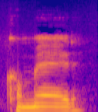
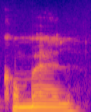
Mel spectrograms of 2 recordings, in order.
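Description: First: The final r is pronounced as an r. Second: The final r is changed, capital city style. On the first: "instead of saying, let's say, comer" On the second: "Or in the capital, they say"

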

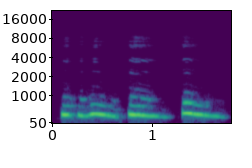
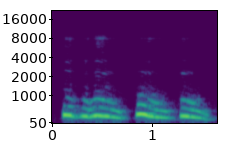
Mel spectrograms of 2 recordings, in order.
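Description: First: The hoots are made in a higher voice. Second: The hoots are made in a deeper voice. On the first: The call comes from the female owl. "her voice is higher" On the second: The call comes from the male owl. "he's got a deeper voice"

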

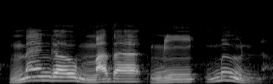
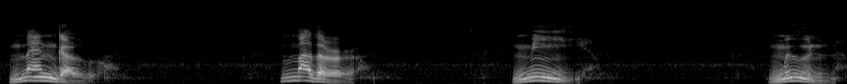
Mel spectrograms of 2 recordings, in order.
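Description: First: The list is said a little faster. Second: The list is said at a normal pace.

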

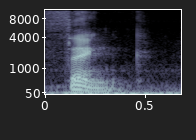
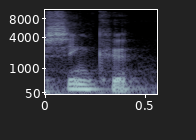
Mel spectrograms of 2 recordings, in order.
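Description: First: It begins with a th sound. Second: It begins with an s sound. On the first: The speaker calls it right. "좀 더 영어식으로 하려면 think가 돼야 돼요" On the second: The speaker calls it wrong. "보통 우리 싱크라고 하죠"

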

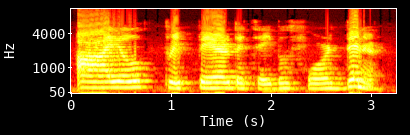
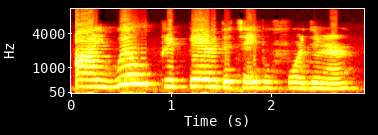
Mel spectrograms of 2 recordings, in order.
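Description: First: The words 'I will' are contracted to 'I'll'. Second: The words 'I will' are said in full.

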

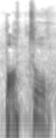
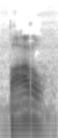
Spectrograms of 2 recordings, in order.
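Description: First: The middle consonant is a clear T sound. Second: The middle consonant is a soft D sound. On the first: "but it's really bottle" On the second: "Or bottle"

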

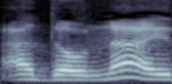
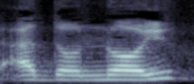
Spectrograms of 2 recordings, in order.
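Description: First: The word ends with the sound 'nai'. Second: The word ends with the sound 'noi'. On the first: It refers to a human being. The speaker calls it wrong. "nai is about man" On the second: It refers only to God. The speaker calls it right. "Noi is only about Hashem"

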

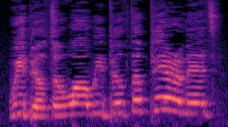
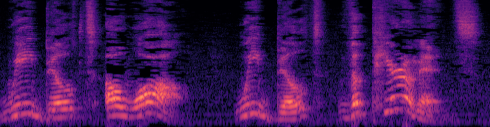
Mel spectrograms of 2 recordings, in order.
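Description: First: The words are said at a fast pace. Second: The words are said at a slow pace. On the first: "and then normal speed" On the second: "We'll go slowly"

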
